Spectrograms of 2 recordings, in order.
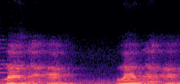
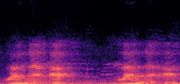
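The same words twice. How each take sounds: Both takes have the same delivery.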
